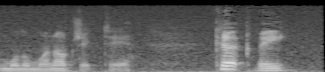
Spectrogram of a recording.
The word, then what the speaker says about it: Kirkby: than one object here Kirkby which I wrongly pronounce as Kirby in the last video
